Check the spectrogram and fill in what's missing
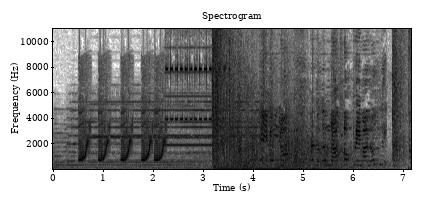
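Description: Four springy boing-like tones, then a loud Diwali firecracker bomb blast bursts out and crackles on with a roaring, noisy tail.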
